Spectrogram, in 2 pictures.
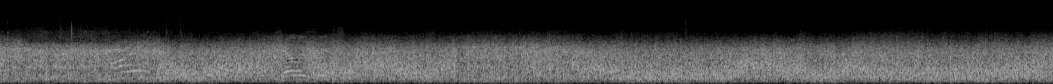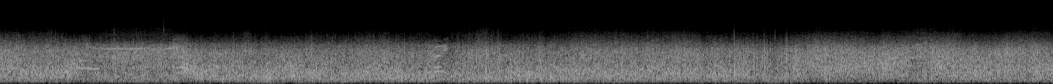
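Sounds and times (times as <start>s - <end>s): wind rushing on microphone: 0.0s - 21.0s.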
